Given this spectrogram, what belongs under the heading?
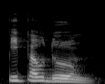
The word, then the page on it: pipaudon: pipaudoun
